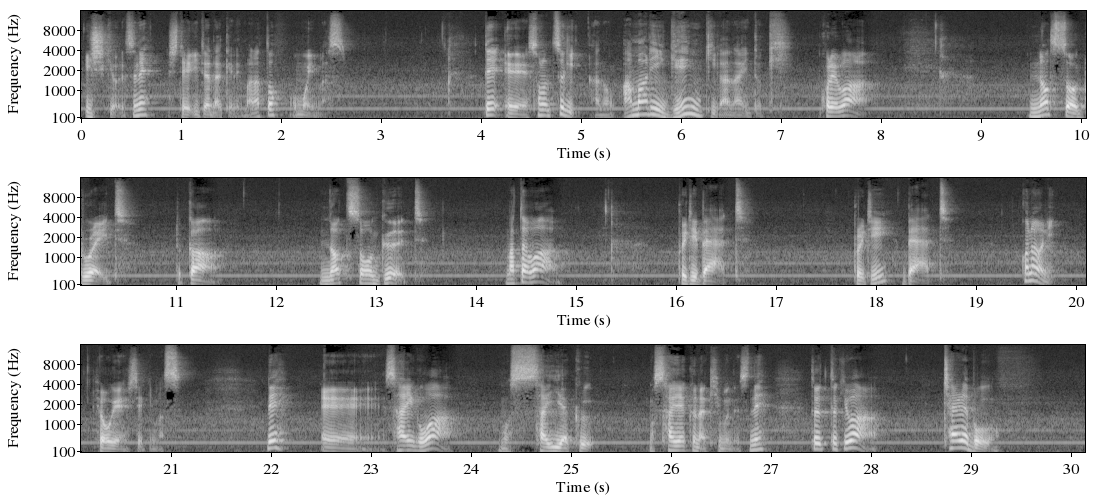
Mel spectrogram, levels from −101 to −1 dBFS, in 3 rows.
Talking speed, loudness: 260 characters per minute, -20 LUFS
